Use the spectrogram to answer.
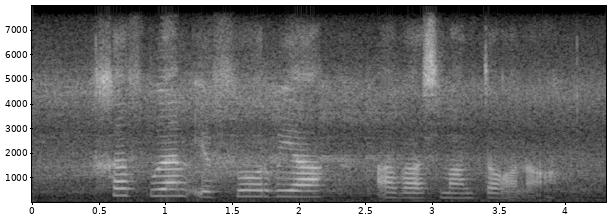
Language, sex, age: Afrikaans, female, 20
